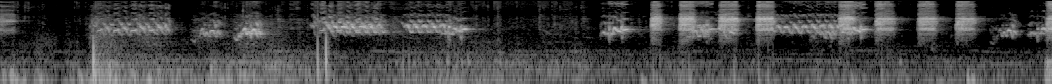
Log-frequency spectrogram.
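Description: A colony of breeding pet birds chirps and squawks close by, their calls overlapping in busy bursts with brief pauses between them.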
